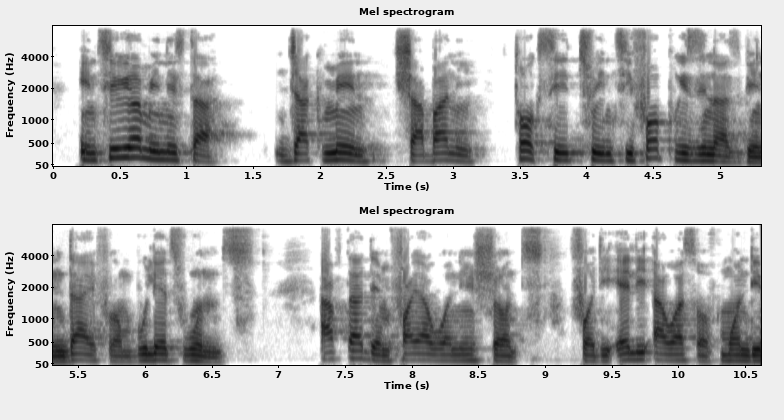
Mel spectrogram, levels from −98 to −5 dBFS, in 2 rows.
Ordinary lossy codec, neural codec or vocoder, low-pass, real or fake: none; none; 7.2 kHz; real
